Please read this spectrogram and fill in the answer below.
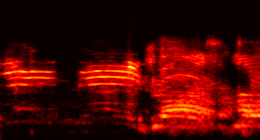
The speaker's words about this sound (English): The now merged crowd, which numbered at least a couple of thousand people, marched back to the Justice Center. For a few minutes, they stood outside, chanting George Floyd's name.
